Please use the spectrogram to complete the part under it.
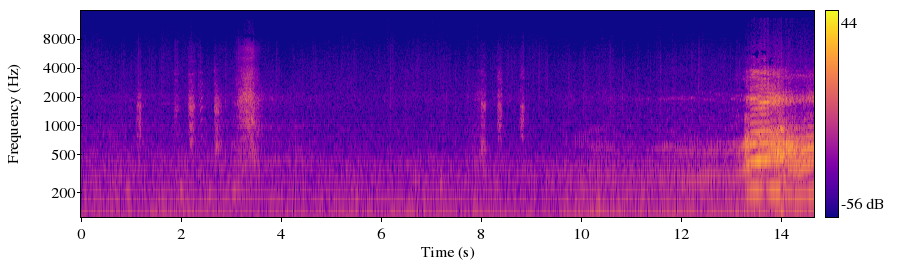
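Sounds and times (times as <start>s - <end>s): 
low background noise: 0.0s - 14.6s
Asian elephant trumpeting: 1.9s - 3.6s, 13.1s - 14.6s.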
